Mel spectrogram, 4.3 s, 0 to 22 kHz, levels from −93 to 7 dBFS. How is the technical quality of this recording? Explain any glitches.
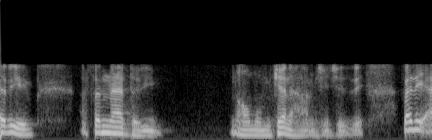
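Narrowband mobile-call speech with one glitch; nothing passes above 4 kHz. From 0.82 to 1.67 s the speech turns rougher and buzzier with no gap, which fits an AMR rate drop from 12.2 to about 5.9 kbps as the network traded bits for protection.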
